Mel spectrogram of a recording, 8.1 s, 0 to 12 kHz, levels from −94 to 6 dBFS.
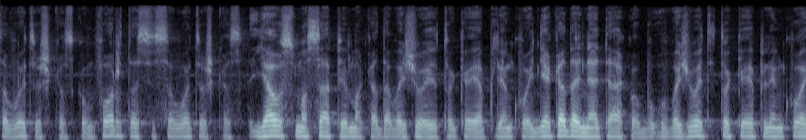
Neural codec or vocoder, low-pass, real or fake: none; 9.9 kHz; real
